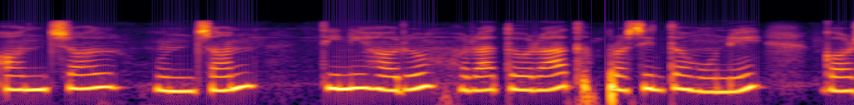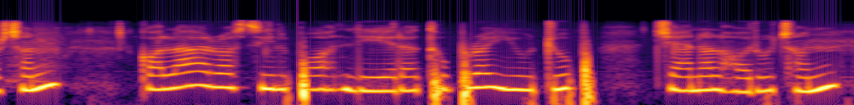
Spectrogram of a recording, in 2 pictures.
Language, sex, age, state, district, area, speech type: Nepali, female, 18-30, West Bengal, Darjeeling, rural, spontaneous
